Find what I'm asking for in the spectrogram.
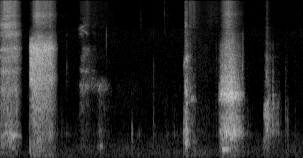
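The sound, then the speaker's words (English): Deep breaths taken between mantra repetitions in a guided healing practice: a few airy, breathy bursts, two strong ones early and another later, separated by near-silent pauses. “We're going to take a deep breath in between each time.”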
